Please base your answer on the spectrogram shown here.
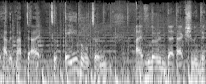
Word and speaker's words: Ableton: app I only have it mapped out to Ableton I've learned that actually the correct way to say it in English is Ableton not Ableton I've been pronouncing it the way I've been hearing it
